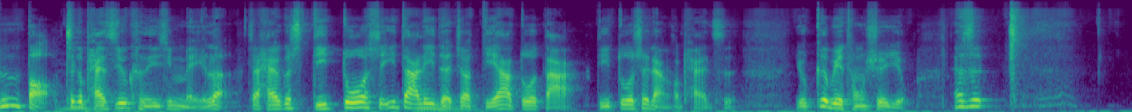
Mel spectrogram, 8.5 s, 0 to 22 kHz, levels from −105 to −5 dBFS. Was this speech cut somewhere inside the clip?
yes; 2 cuts; at 1.8 s, 4.4 s

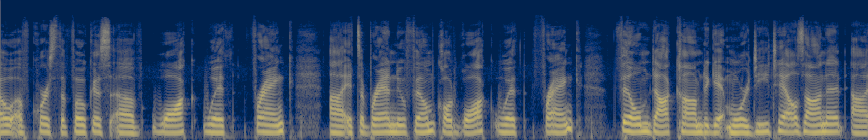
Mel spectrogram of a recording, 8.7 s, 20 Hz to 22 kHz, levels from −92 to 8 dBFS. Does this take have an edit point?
no; 0 cuts

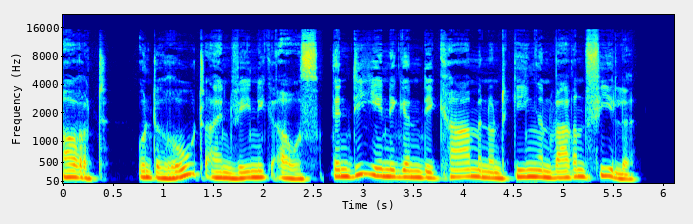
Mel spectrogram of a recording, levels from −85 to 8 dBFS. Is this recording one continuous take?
no; 1 cut; at 2.6 s

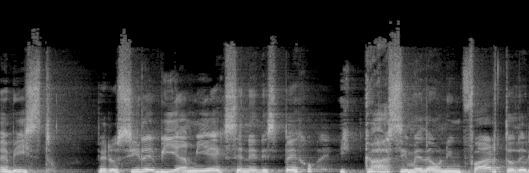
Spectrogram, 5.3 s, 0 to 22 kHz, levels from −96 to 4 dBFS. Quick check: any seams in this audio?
no; 0 cuts

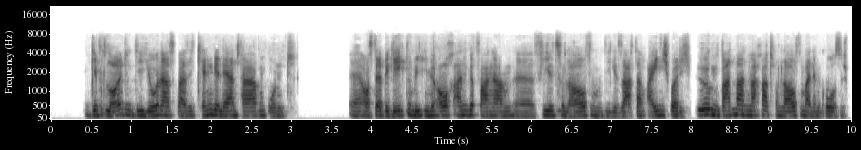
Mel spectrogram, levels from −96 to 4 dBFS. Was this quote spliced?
no; 0 cuts

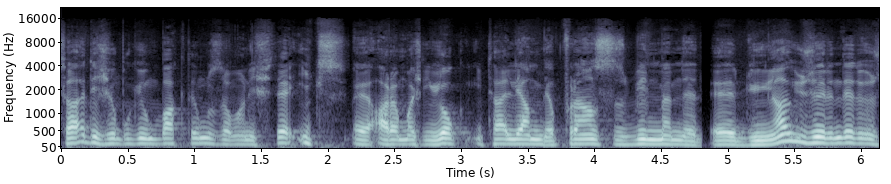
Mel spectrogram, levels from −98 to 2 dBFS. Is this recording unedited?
no; 4 cuts; at 2.2 s, 2.7 s, 3.6 s, 4.8 s

